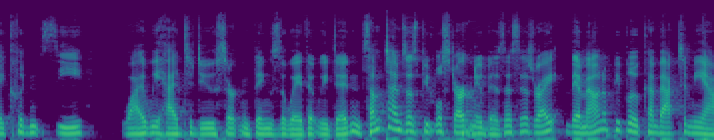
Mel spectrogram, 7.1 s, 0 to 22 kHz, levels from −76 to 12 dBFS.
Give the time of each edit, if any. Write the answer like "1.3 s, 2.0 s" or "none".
none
